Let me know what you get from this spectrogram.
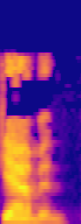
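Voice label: "gammon", English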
